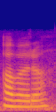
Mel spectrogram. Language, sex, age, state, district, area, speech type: Kannada, female, 60+, Karnataka, Chikkaballapur, rural, spontaneous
